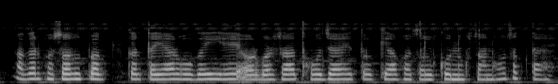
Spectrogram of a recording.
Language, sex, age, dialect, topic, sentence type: Hindi, female, 18-24, Kanauji Braj Bhasha, agriculture, question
